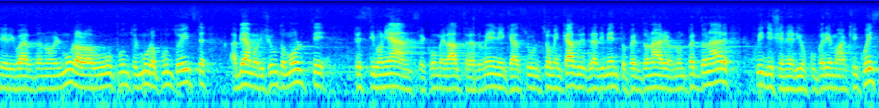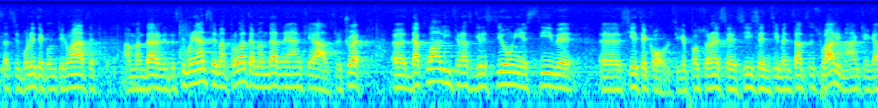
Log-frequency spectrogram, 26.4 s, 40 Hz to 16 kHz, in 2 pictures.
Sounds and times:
Speech: 0:00.0 - 0:26.3.

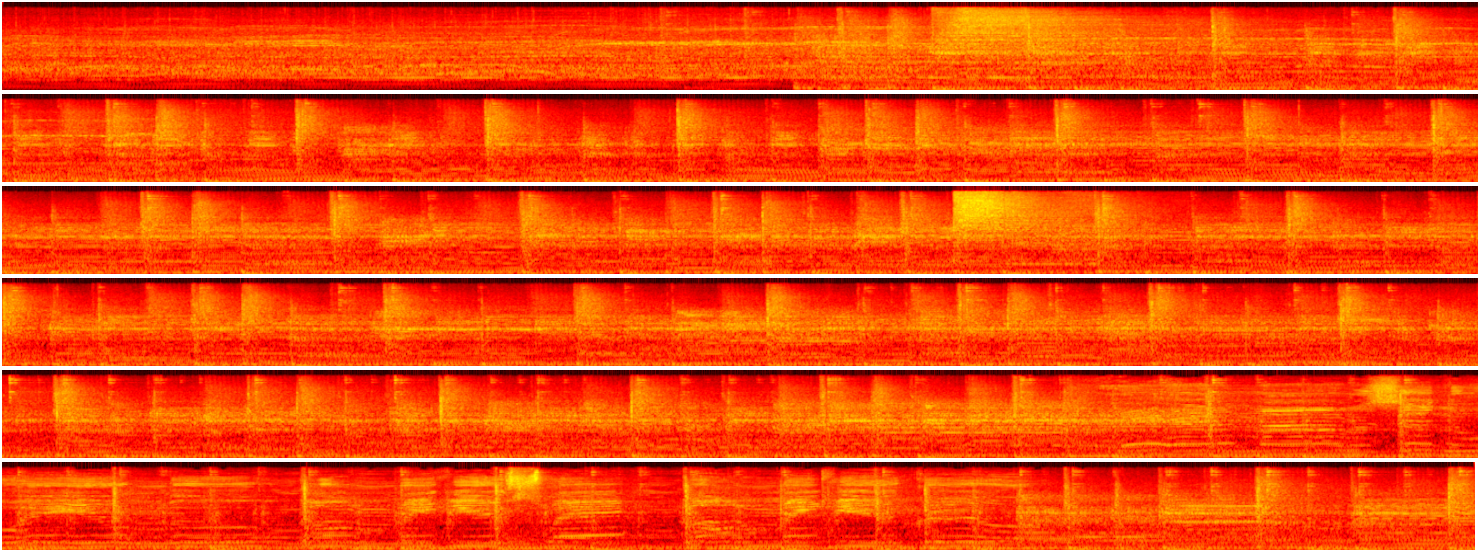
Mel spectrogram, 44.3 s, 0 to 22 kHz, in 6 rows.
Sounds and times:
Music: 0:00.0 - 0:44.2.

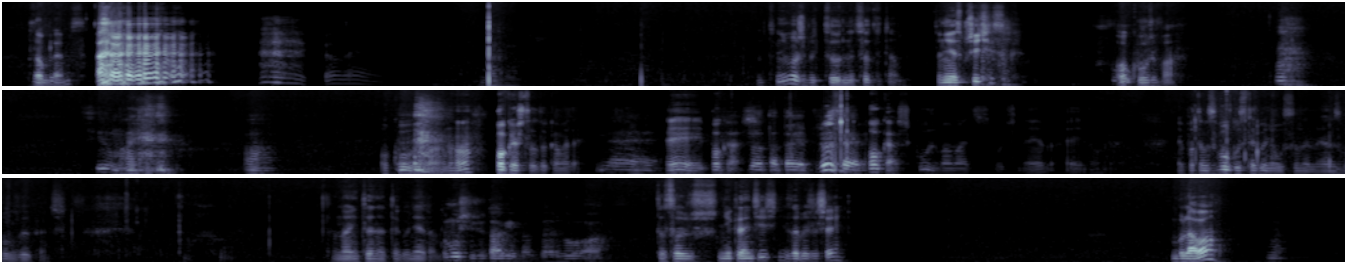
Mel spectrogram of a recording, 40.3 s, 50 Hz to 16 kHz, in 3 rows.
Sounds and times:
Inside, small room: 0:00.0 - 0:40.2.

